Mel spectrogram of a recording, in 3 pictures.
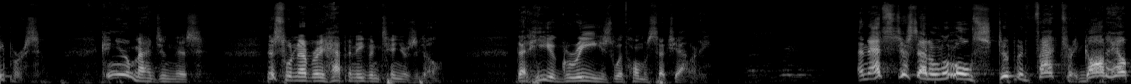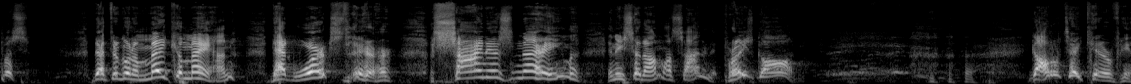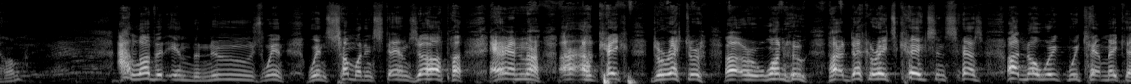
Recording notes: A sermon preached Sunday Morning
